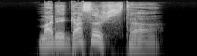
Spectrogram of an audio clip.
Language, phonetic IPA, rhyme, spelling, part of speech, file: German, [madəˈɡasɪʃstɐ], -asɪʃstɐ, madegassischster, adjective, De-madegassischster.ogg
